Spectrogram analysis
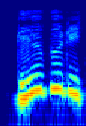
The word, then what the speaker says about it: ルーブリ: 通貨単位であるロシア語での発音に沿ってルーブリと表記する場合もある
